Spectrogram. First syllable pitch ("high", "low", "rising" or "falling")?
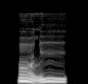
falling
